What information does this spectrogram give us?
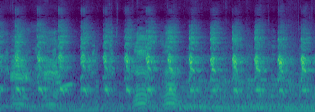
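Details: Backyard African geese, two pairs housed alongside Muscovy ducks, giving a rapid regular series of harsh honks, roughly three or four per second, rising in intensity toward the middle.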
